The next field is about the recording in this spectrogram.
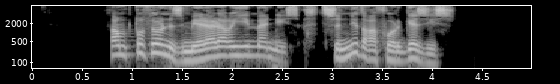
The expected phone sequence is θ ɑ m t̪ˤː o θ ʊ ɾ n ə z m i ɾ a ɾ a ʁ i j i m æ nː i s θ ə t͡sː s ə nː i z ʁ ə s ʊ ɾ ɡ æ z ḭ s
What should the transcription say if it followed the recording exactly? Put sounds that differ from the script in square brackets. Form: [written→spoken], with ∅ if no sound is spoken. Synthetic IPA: θ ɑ m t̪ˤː o θ ʊ ɾ n ə z m i ɾ a ɾ a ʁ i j i m æ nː i s θ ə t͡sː s ə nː i [z→ð] ʁ ə [s→f] ʊ ɾ ɡ æ z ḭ s

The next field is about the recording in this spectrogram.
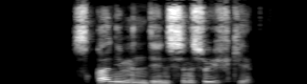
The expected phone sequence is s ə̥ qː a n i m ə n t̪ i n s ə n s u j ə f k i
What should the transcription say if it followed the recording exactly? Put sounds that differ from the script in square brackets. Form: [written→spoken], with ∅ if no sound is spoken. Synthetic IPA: s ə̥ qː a n i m ə n [t̪→d̪] i n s ə n s u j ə f k i

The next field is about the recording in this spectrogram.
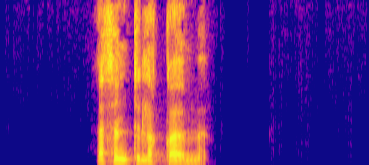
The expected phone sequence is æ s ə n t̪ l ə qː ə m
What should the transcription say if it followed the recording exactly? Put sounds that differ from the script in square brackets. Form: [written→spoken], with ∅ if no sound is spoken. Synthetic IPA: æ [s→θ] ə n t̪ l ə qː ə m

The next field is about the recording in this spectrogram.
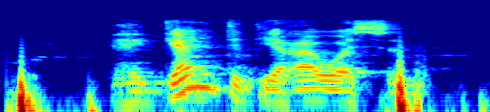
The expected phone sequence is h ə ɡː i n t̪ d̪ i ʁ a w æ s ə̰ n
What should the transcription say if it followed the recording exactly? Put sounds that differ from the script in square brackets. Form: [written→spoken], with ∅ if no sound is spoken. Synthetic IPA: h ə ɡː [i→æ] n t̪ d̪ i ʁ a w æ s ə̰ n

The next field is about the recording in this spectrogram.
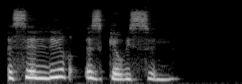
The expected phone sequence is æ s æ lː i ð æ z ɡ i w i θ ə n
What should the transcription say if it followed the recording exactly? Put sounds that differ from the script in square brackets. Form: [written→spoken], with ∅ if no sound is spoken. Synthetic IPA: æ s æ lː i [ð→ʁ] æ z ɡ [i→æ] w i [θ→s] ə n

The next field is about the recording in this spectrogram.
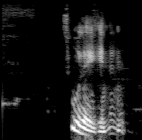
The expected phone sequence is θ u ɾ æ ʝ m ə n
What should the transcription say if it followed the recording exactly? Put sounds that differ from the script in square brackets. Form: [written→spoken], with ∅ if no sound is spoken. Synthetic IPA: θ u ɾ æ ʝ [m→n] ə n

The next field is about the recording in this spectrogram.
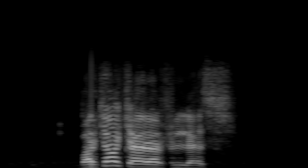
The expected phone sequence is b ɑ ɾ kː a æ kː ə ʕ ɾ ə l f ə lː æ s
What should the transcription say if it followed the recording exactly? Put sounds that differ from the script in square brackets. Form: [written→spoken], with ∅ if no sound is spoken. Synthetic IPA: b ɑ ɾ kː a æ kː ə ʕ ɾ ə [l→ɾ] f ə lː æ s

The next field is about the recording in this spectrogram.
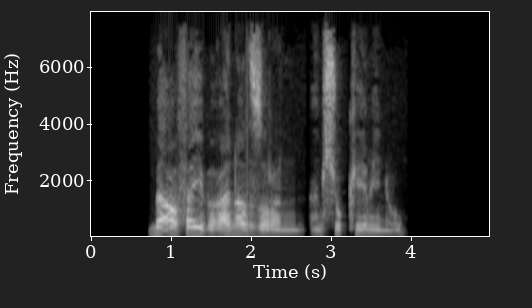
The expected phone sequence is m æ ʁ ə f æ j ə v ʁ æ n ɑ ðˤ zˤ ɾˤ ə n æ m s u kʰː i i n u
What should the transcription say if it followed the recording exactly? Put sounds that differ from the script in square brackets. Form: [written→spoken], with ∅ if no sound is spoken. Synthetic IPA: m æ ʁ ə f æ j ə v ʁ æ n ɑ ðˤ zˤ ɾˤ ə n æ m s u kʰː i i n u

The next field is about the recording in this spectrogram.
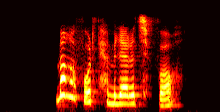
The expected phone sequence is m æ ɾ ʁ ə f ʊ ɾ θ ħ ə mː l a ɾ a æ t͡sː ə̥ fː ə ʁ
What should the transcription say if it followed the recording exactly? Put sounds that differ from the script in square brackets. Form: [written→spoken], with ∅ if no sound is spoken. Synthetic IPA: m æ [ɾ→∅] ʁ ə f ʊ ɾ θ ħ ə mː l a ɾ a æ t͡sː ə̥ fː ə ʁ

